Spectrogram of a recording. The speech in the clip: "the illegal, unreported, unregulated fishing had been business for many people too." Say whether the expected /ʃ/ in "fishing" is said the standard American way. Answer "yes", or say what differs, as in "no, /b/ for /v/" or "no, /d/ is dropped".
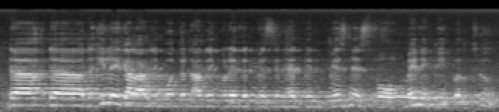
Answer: no, /s/ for /ʃ/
